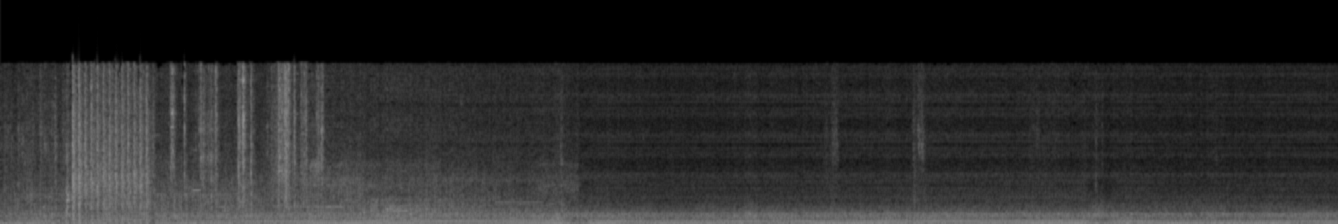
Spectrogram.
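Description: A car engine hums steadily, with its pitch shifting as the gears change.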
